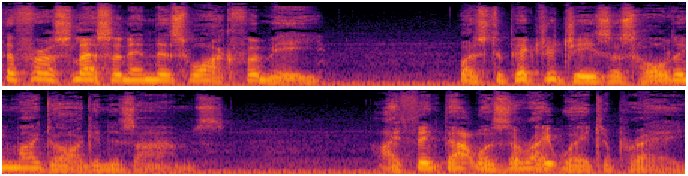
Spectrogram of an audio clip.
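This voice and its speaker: Amid noticeable background noise, the voice has a gentle tone and moves at a fairly slow pace. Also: man. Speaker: devotional speaker. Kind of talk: devotional talk.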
